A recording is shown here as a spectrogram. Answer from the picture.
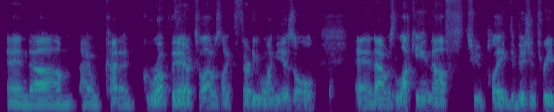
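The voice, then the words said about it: Boston accent. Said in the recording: “I picked up on the Boston accent”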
